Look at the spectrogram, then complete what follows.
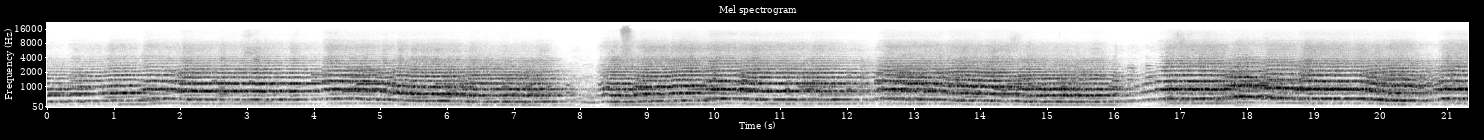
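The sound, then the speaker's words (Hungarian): A large ensemble of around seventy tárogató reed instruments plays loud, sustained, reedy melodic phrases together at the tárogató world meeting, in the courtyard of the Rákóczi castle in Sárospatak, with brief pauses between phrases and no voices. “Kedves hallgatóink, így hangzik az, amikor egyszerre körülbelül 70 tárogatós szólaltatja meg a hangszerét.”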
